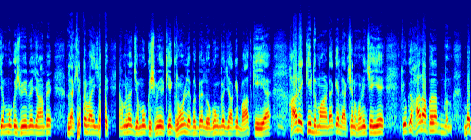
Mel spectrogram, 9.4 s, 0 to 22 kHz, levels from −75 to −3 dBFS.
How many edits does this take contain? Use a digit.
1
